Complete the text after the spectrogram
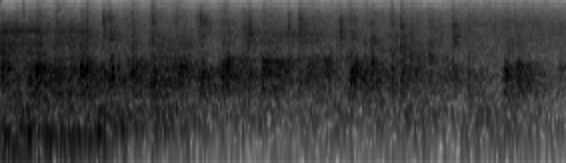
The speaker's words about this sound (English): Big applause, please.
